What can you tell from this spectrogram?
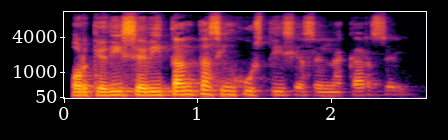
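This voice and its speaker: A man's voice: medium pitch, flat delivery, moderate pace. Man telling a story in a Bible class. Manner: dramatic retelling, dropping to a hushed voice for emotional lines.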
